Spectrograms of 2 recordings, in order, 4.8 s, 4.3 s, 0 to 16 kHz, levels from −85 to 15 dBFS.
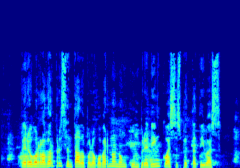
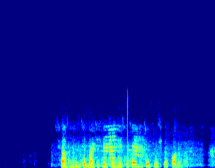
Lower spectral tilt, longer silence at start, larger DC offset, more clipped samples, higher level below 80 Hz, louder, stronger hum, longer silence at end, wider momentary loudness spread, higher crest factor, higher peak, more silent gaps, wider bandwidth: second, -4.5 dB/octave vs -9 dB/octave; second, 0.15 s vs 1.25 s; neither; neither; about the same, -60 dBFS vs -62 dBFS; about the same, -22 LUFS vs -21 LUFS; neither; about the same, 0.05 s vs 0.05 s; first, 12 LU vs 6 LU; about the same, 20 dB vs 20 dB; about the same, -2 dBFS vs -2 dBFS; neither; first, 11.5 kHz vs 5.2 kHz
